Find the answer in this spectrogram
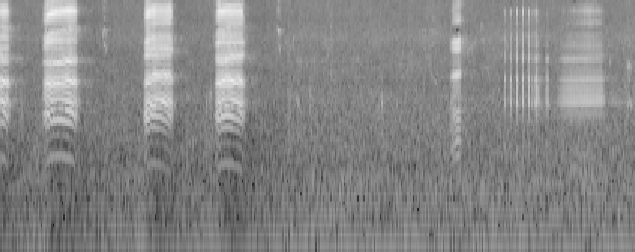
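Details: Australian raven in Melbourne giving three harsh, drawn-out, falling caws about a second apart, over a low background rumble with a few faint chirps and rattles after.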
